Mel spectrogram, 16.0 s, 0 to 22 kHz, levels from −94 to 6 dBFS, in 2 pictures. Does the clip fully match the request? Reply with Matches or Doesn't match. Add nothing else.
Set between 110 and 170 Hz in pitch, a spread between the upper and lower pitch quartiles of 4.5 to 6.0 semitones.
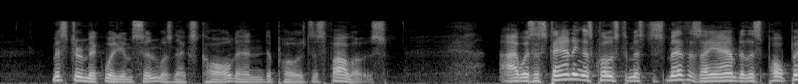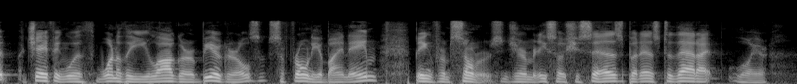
Matches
